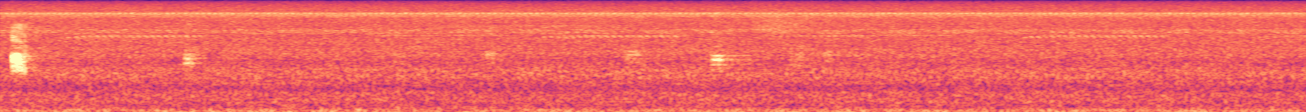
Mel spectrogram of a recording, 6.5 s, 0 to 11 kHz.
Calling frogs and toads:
Bischoff's tree frog (Boana bischoffi)
2:00am

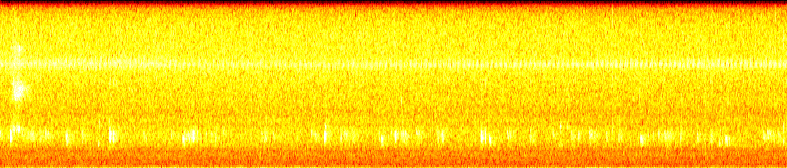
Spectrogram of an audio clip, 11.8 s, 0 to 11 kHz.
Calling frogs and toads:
lesser tree frog (Dendropsophus minutus), pointedbelly frog (Leptodactylus podicipinus), Pithecopus azureus
4:15am

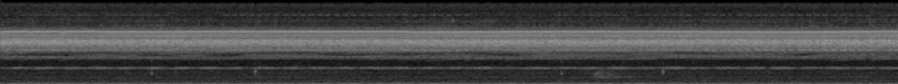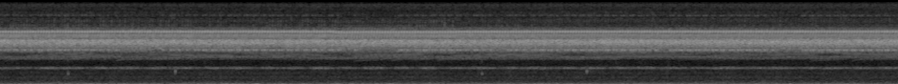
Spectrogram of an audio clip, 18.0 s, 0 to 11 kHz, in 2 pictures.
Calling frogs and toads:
Boana albopunctata
10:30pm

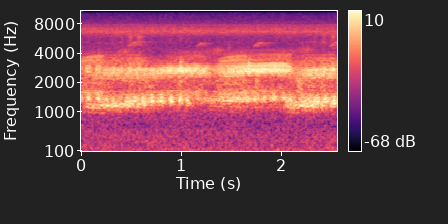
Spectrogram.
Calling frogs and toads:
Dendropsophus nahdereri, Scinax perereca
9:30pm

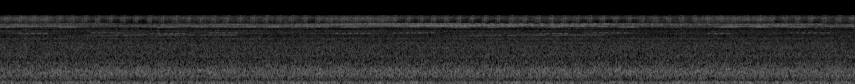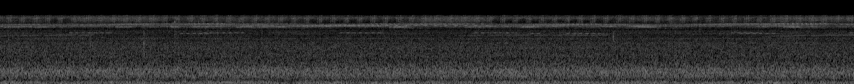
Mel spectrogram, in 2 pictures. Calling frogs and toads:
none
1:00am

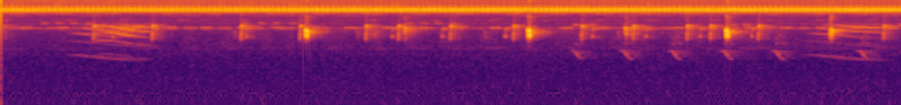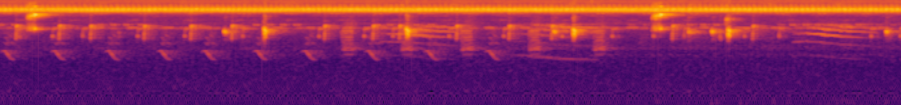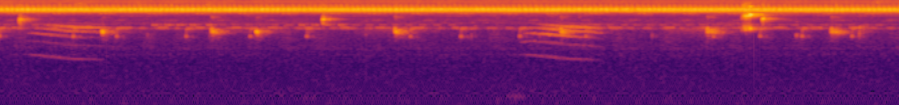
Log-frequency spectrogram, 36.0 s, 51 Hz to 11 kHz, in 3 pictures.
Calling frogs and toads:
menwig frog (Physalaemus albonotatus), pointedbelly frog (Leptodactylus podicipinus), Pithecopus azureus, Physalaemus cuvieri, Scinax fuscovarius, lesser tree frog (Dendropsophus minutus), dwarf tree frog (Dendropsophus nanus)
12:15am

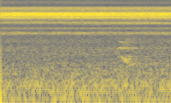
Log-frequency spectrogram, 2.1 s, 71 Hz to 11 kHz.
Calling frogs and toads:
Physalaemus cuvieri
1:15am

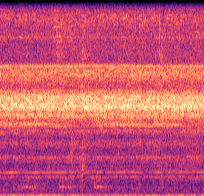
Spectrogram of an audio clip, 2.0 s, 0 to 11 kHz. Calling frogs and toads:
Usina tree frog (Boana lundii)
8:00pm

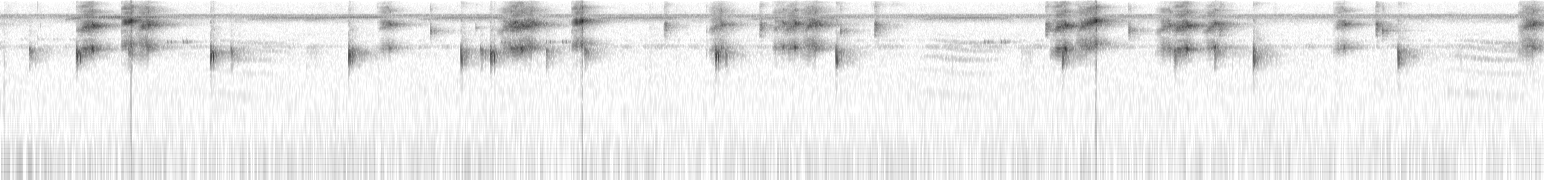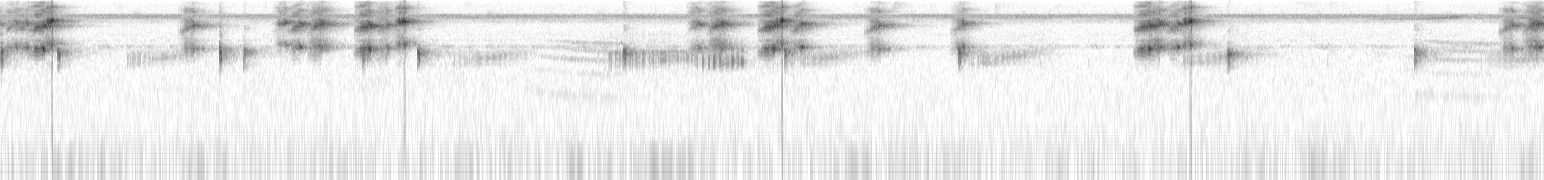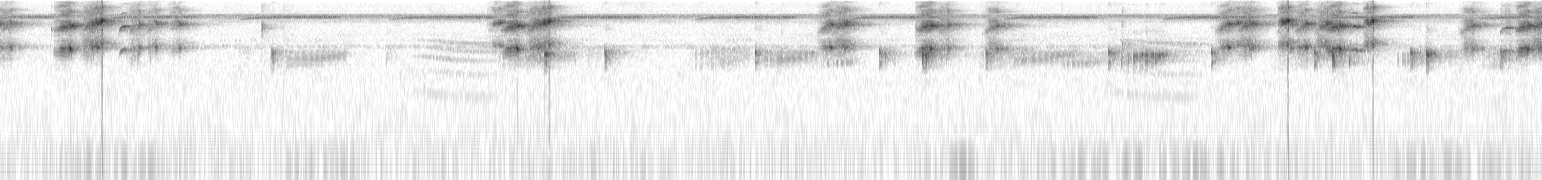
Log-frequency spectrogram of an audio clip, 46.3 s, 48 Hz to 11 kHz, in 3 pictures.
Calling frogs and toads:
Pithecopus azureus, lesser tree frog (Dendropsophus minutus), menwig frog (Physalaemus albonotatus), dwarf tree frog (Dendropsophus nanus)
11:30pm

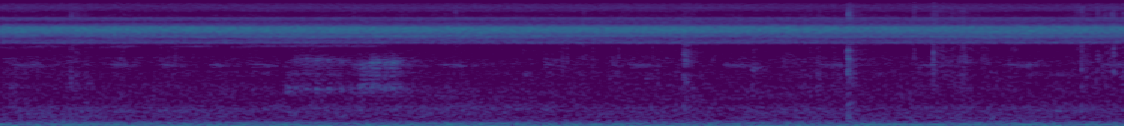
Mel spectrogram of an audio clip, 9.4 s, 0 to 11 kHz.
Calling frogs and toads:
Boana albopunctata
4:00am

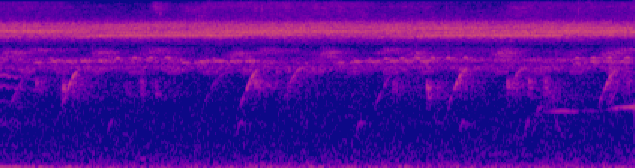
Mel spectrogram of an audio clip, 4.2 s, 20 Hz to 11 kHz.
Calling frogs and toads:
rufous frog (Leptodactylus fuscus), Pithecopus azureus
11:30pm

